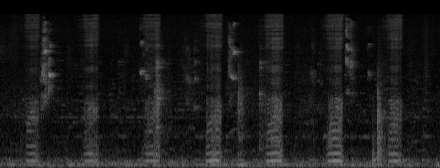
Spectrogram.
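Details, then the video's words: Five-year-old pet French Lop rabbit Diederik snoring in his sleep indoors: rhythmic raspy, breathy snores repeating about every second, each a rough burst with layered tones, over a steady low hum. "French lop snoring like an old man - Franse hangoor snurkt als een oude man"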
